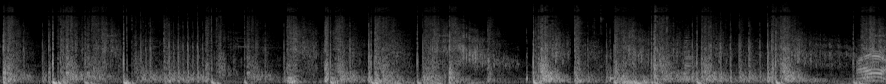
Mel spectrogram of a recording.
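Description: Gunfire in the war strategy game Close Combat: dense, overlapping bursts of rifle and machine gun shots with sharp repeated cracks and thuds, loud and nearly continuous throughout.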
